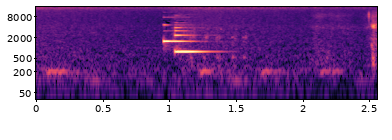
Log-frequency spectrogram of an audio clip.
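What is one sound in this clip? A phone gives a short electronic beep.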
